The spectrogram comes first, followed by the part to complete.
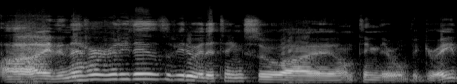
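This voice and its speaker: Fairly slow speech in a non-native accent, with noticeable background noise. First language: not English. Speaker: solo indie game developer streaming. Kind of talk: casual livestream commentary. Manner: halting, many fillers.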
